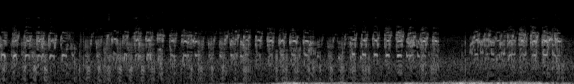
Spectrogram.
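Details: Rasping, rattling chatter from black stork chicks in quick repeated bursts, with a low rumble rising in the second half and forest sounds in the background.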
